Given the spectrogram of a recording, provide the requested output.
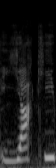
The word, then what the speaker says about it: Yaki: We are at Yaki Point.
